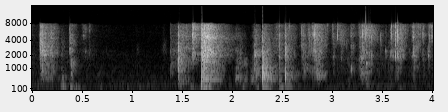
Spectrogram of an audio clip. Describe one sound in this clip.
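Plastic wrapping crinkles as it is handled.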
